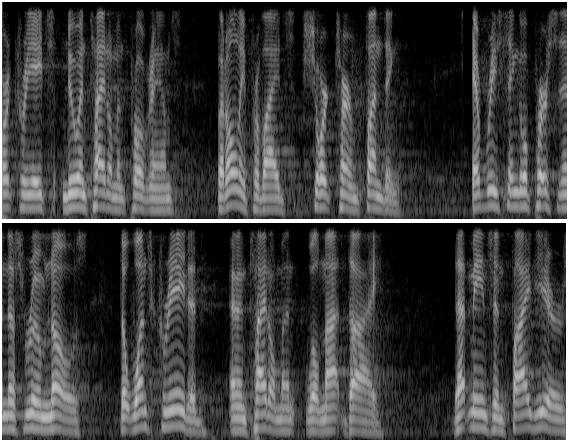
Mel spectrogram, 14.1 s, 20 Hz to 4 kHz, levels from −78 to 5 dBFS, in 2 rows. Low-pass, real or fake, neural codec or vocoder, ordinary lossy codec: 3.6 kHz; real; none; Opus, 32 kbps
